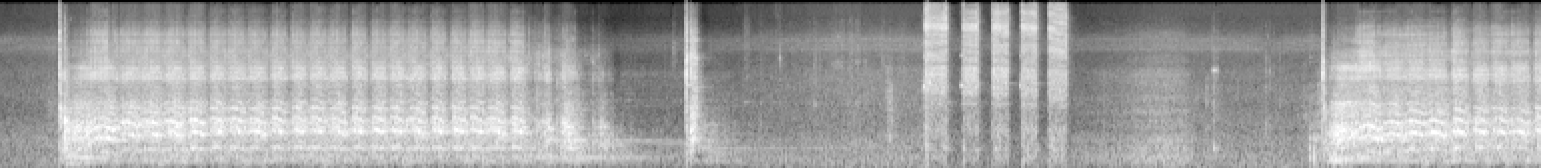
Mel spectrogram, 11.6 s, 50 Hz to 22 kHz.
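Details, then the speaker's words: Old Ford tractor, possibly an 8N, after ether: two spells of steady starter churning with clicks, never catching; the starter kicks out when cranking, and the carburetor is suspected, not confirmed. "That sounds worse, don't it? Let me turn the throttle halfway. Yeah, you're right about that starter. When it cranks, it kicks out. Okay. We'll have to work on the carburetor."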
